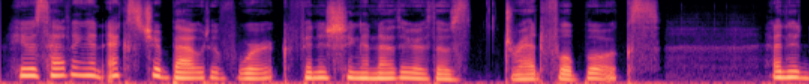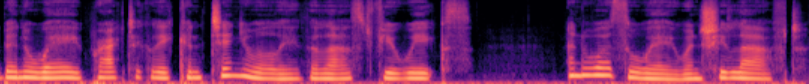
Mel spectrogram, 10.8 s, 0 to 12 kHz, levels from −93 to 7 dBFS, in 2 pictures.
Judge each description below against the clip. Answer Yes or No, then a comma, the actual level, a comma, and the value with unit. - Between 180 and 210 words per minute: No, average, 165 wpm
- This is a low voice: No, medium, 185 Hz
